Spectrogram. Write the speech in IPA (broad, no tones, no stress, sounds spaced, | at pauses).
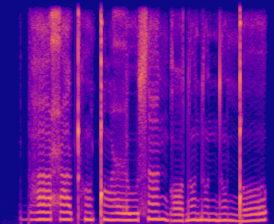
bʱ a ħ a ʈʰ õ ǃ ɔ̃ ʕ u s ã ŋ ɡ ɔ d õ d ũ n d ũ ŋ͡ǃ o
